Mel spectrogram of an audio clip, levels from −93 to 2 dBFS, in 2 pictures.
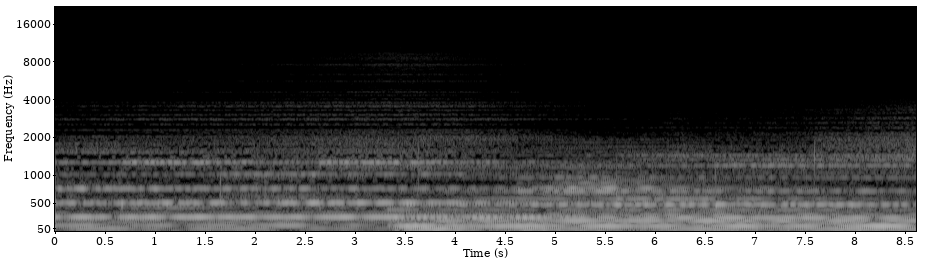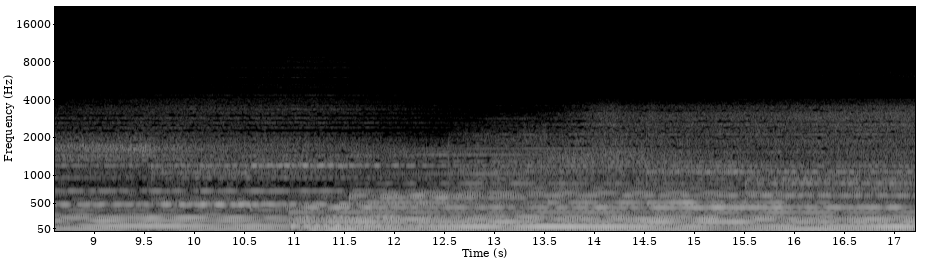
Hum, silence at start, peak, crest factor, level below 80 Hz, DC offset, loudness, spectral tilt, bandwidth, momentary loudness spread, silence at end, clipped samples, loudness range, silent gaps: none; 0 s; -22 dBFS; 12 dB; -40 dBFS; under 0.1%; -36 LUFS; -10.5 dB/octave; 3.9 kHz; 5 LU; 0 s; under 0.1%; 3 LU; none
